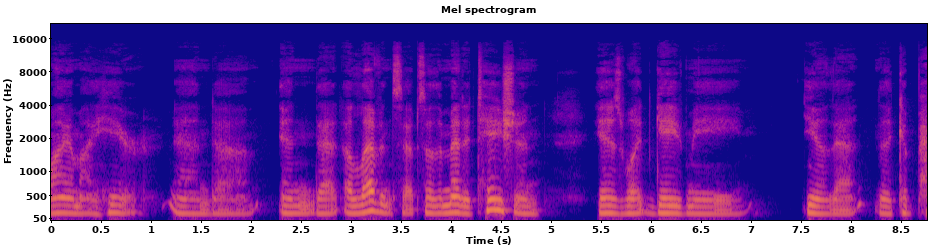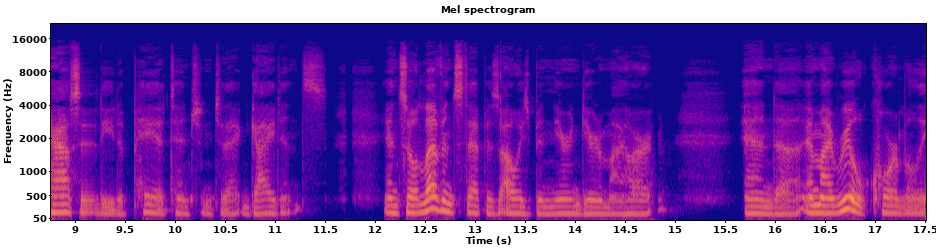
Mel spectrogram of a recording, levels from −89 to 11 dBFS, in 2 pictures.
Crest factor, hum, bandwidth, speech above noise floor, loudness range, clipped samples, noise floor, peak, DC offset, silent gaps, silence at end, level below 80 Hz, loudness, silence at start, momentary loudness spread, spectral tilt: 20 dB; none; 15 kHz; 42 dB; 4 LU; under 0.1%; -69 dBFS; -8 dBFS; under 0.1%; none; 0 s; -60 dBFS; -28 LUFS; 0 s; 15 LU; -5.5 dB/octave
